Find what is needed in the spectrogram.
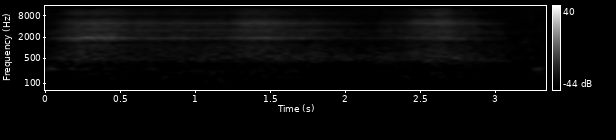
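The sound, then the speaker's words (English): A faint breathing-exercise inhale lasting about three seconds, a soft airy breath that swells in three gentle pulses, with no talking. “Then you breathe in for 3 seconds. I think so. I haven't done this in a while. So 3 seconds in.”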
